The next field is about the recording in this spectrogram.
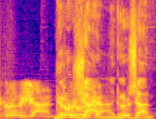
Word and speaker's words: Grosjean: Comunque si pronuncia Grosjean.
